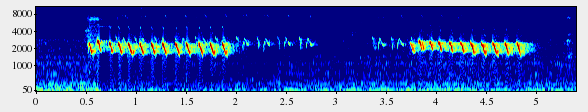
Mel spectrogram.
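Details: Two rattling series of quick, down-slurred notes, each about a second long, from a female yellow-vented bulbul calling to stimulate males' mating drive, separated by a short pause with faint trailing notes.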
